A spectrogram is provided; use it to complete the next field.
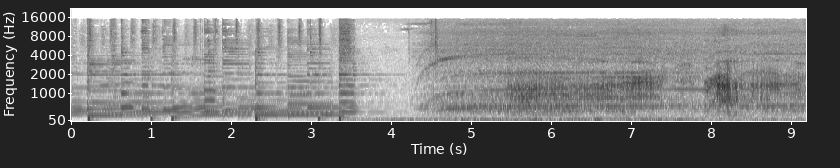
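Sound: vacuum cleaner running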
